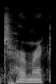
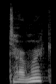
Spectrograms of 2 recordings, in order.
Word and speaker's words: turmeric: People are like, "Oh, we're having a turmeric latte." You know what I mean? Is that how you say that? Turmeric. Yeah, that's how you say it. Not turmeric and all this shit.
